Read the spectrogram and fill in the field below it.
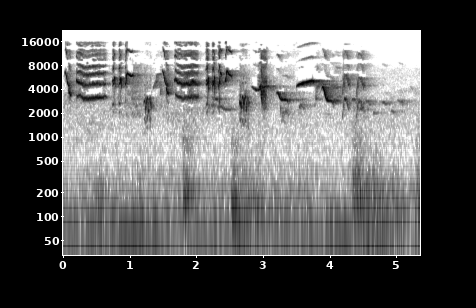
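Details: Oriental magpie-robin song meant to prompt other birds to sing, a rich varied run of sweet whistles, slurred notes and quick chattering phrases delivered continuously above a constant low background hum.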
